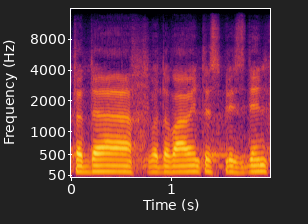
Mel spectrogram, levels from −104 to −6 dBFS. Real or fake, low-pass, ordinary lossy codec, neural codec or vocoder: fake; 14.4 kHz; AAC, 64 kbps; autoencoder, 48 kHz, 32 numbers a frame, DAC-VAE, trained on Japanese speech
